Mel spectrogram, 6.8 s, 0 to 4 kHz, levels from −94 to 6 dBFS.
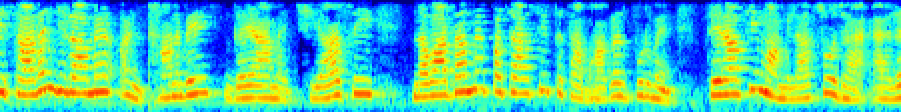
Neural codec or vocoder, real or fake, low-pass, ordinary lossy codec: none; real; 3.6 kHz; Opus, 24 kbps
